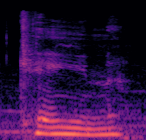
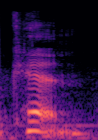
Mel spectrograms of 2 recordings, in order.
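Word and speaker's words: Kehn: I think his third book, he goes Kane. And I was like, is it Ken or is it Kane? How is this spelled? It's spelled K-E-H-N. So Ken.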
